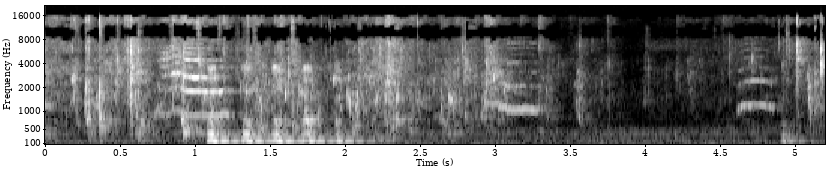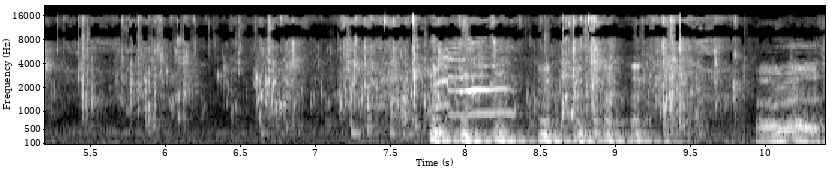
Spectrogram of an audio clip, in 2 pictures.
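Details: Stray kitten having its first bath, giving loud, strained meows in bursts over a low hum, with a person talking and quieter pauses between cries.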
